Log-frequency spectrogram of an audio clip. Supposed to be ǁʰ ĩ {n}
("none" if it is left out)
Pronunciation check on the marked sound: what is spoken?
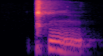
n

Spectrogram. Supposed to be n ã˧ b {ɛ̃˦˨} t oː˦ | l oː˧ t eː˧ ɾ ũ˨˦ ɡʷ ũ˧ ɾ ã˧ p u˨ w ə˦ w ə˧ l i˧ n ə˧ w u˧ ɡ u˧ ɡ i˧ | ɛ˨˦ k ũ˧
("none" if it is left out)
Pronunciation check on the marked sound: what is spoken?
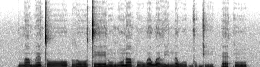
ɛ̃˦˨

